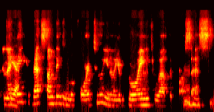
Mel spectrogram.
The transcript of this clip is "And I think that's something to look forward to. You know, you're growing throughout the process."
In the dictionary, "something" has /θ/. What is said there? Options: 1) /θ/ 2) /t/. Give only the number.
1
